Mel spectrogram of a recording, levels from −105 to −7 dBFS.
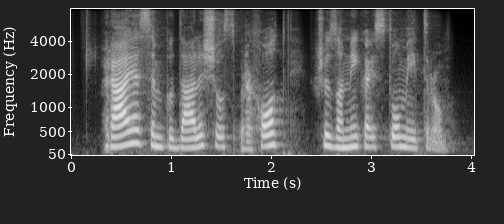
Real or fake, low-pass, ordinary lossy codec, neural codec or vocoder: fake; none; none; codec, 16 kHz, 0.5 kbps, X-Codec, HuBERT features, trained on LibriSpeech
